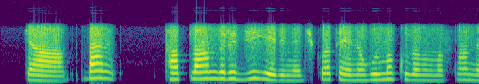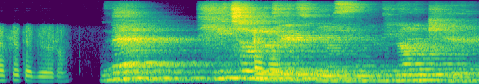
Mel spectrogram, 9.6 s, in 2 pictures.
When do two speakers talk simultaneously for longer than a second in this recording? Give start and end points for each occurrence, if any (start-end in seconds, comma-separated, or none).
none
